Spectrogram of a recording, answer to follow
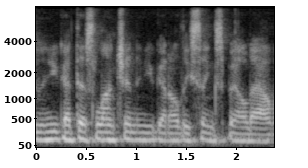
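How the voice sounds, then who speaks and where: A man with a Southern US accent talks at a very fast pace in a medium pitch with monotone, flat intonation. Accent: Southern US (Georgia). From US South, Northeast Georgia (Appalachia). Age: 50s. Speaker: entrepreneur and former Marine. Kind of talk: casual interview conversation.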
